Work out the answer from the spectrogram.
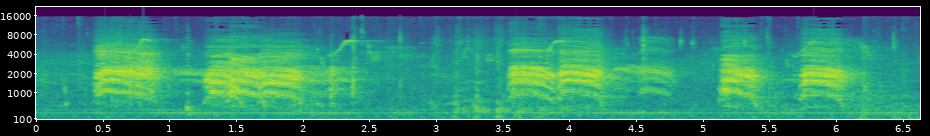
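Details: Harsh crow caws during a rush on food, paired and single drawn-out calls of about half a second, hoarse and strongly harmonic, separated by quieter stretches with a thin high whistle-like note in between.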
